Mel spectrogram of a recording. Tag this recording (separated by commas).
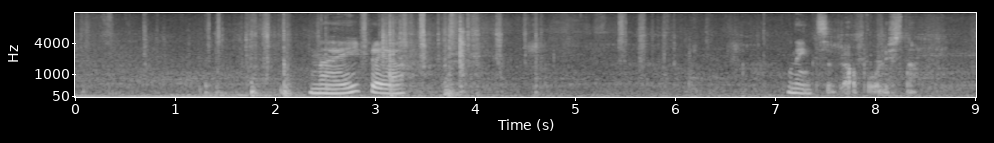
Speech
